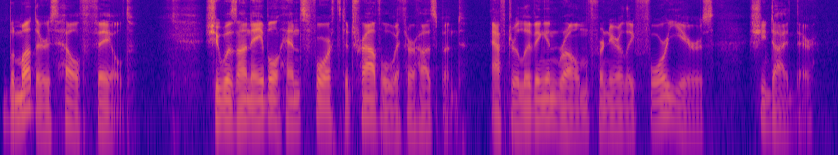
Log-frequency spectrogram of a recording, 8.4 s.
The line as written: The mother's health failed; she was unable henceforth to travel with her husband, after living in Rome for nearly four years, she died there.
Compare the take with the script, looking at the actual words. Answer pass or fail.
pass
